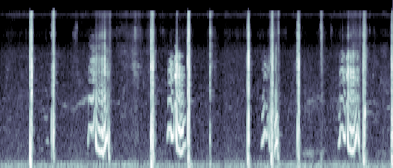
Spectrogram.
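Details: Francolin, called teetar, calling in a series of short, harsh, wavering notes about once a second, each bending down then up, with loud sharp clicks or taps sounding between the calls and a low hum underneath.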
